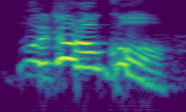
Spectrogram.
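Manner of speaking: high, loud, offhand mom's answer; mock mother. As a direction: fling the answer like it's obvious. 어머니 대답 흉내. (당연하다는 듯 큰 소리로 대답하는 어머니)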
